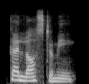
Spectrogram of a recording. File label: "colostomy", Indian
